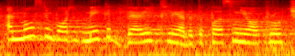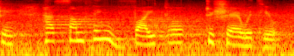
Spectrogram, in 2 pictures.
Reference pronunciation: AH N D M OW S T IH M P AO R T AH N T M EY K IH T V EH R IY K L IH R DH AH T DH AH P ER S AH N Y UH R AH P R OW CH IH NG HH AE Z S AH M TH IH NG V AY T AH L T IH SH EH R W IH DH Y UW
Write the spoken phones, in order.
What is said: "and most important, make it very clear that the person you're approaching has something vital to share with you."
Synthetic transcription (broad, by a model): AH N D M OW S T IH M P AO R T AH N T M EY K IH T V EH R IY K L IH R DH AH T DH AH P ER S AH N Y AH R AH P R OW CH IH NG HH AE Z S AH M TH IH NG V AY T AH L T IH SH EH R W IH DH Y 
